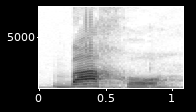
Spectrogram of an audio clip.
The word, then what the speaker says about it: bajo: I also um taught how to pronounce the J in the last lesson with the word Mujer it's like when you say he but Ma with much more force and vibrating a little bit your throat so it's force with your throat bajo it means short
